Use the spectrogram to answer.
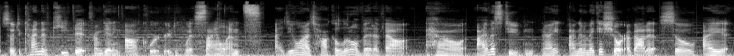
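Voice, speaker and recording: A man's voice: mid-range voice, unhurried, hardly any pauses. A young man in his late teens, a crochet vlogger, talking through a project in a chatty, rambling way that drifts off topic. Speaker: crochet vlogger and small shop owner. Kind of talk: casual crochet tutorial chat. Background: background music.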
